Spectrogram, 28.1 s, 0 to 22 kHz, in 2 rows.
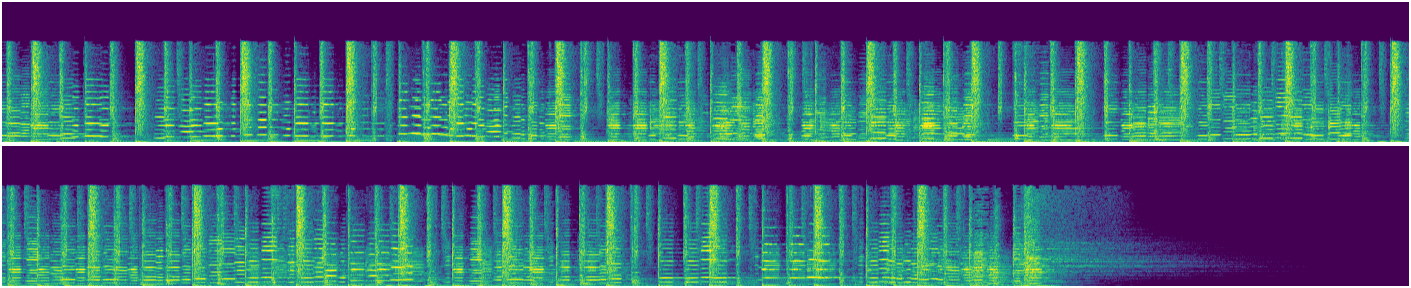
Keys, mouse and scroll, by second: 1.1-3.2 drag, 4.2 click, 5.9 click, 6.8 click, 8.8 click, 10.3 click, 11.3 click, 13.6-15.0 drag, 15.3 click, 15.8 click, 18.2 click, 19.3-20.4 drag, 20.8 shift+click, 21.9-24.1 drag, 24.4 click, 25.4 click, 26.3 click, 27.3 click.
